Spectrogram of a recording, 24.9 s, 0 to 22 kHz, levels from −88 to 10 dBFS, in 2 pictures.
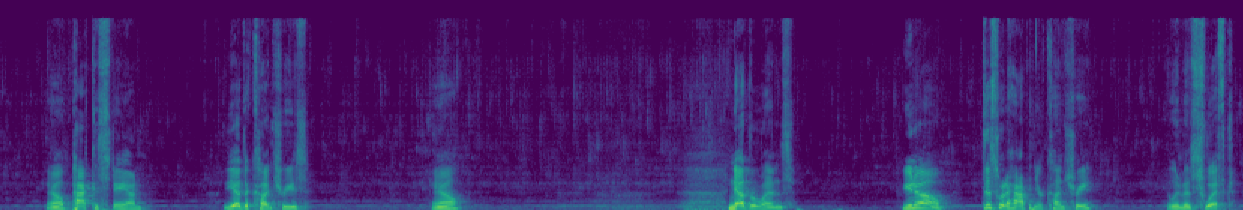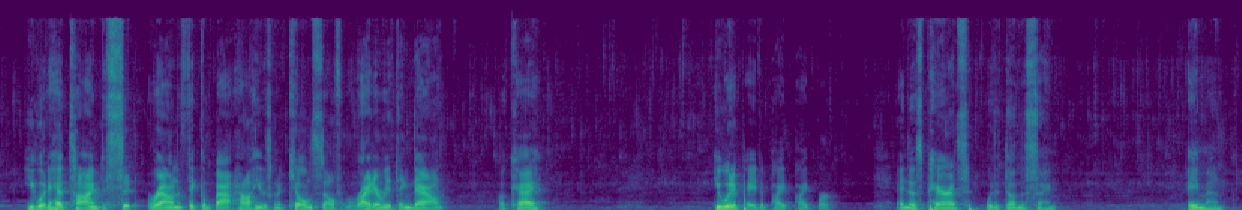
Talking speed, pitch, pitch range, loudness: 150 wpm, 185 Hz, 165-225 Hz, -22 LUFS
